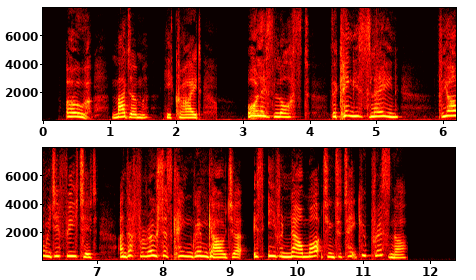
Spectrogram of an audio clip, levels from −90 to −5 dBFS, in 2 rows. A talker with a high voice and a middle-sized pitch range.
Yes: very high, 275 Hz; average, 4.1 semitones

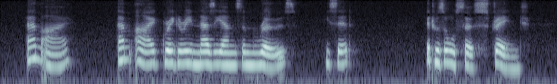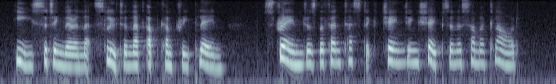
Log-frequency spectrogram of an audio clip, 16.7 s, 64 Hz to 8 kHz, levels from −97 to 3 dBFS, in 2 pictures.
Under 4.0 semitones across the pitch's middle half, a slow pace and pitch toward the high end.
Yes: narrow, 2.5 semitones; slow, 120 wpm; high, 205 Hz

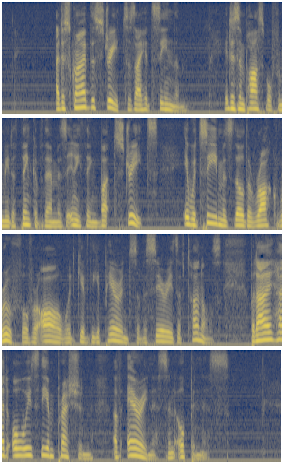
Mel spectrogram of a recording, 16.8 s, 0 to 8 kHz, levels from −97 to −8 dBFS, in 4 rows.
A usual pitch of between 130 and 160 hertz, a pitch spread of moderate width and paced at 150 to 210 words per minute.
No: medium, 140 Hz; wide, 6.1 semitones; average, 180 wpm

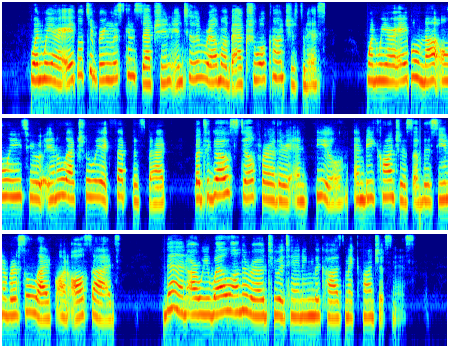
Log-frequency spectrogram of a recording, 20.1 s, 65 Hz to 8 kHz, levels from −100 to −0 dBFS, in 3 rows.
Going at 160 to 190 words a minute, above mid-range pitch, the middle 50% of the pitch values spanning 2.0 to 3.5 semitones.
Yes: average, 165 wpm; very high, 255 Hz; average, 3.1 semitones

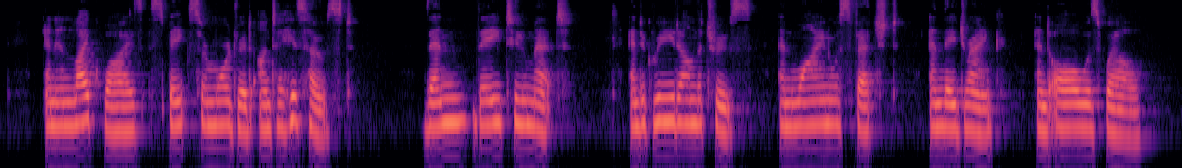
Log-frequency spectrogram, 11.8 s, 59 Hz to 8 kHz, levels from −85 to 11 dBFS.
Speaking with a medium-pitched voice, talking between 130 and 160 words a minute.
No: high, 200 Hz; average, 150 wpm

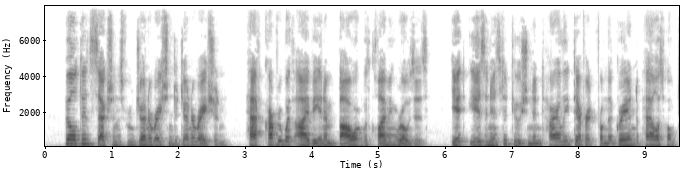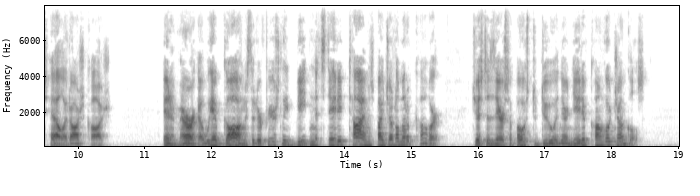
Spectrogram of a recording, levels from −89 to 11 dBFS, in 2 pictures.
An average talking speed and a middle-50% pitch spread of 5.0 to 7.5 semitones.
Yes: average, 180 wpm; average, 5.3 semitones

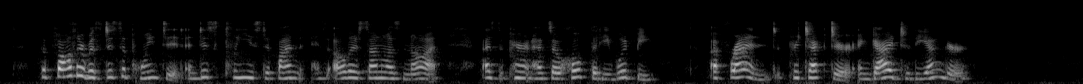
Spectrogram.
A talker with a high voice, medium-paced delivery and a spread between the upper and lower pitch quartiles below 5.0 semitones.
Yes: very high, 295 Hz; average, 175 wpm; average, 2.8 semitones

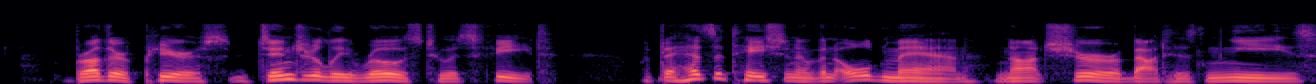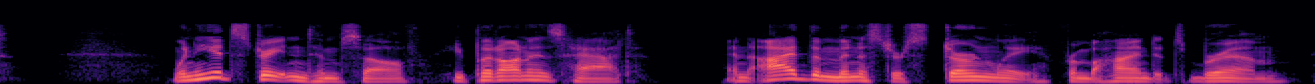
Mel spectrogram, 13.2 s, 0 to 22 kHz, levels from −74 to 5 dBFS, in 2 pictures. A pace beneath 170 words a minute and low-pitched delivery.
No: average, 175 wpm; low, 115 Hz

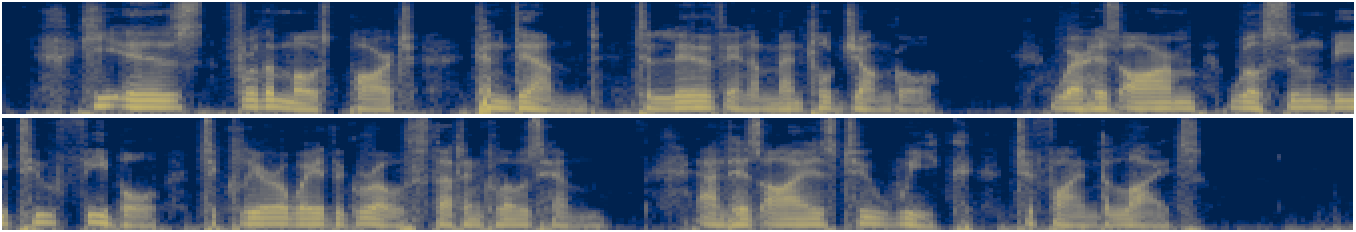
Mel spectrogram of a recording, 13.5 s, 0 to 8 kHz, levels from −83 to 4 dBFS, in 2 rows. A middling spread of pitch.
Yes: average, 4.1 semitones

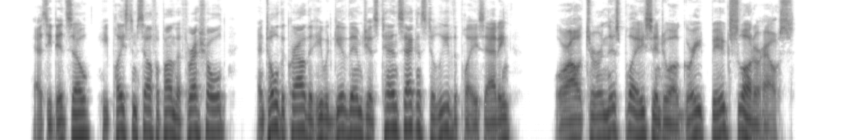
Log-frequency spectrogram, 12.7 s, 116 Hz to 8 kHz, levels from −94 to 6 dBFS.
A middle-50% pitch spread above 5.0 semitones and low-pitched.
Yes: wide, 5.5 semitones; low, 125 Hz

